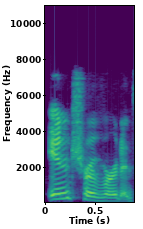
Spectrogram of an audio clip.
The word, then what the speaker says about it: introverted: pronunciation introvert verted so introverted so it is that it's going to be first syllable stress so you want to make sure in is the one that stress introverted okay introverted okay so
